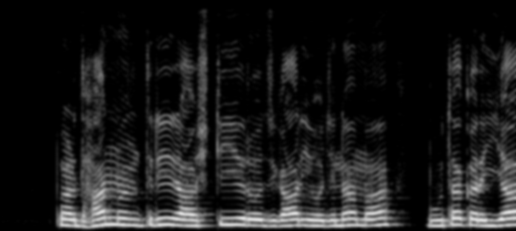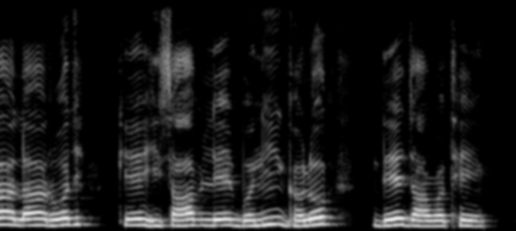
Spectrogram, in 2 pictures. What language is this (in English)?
Chhattisgarhi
